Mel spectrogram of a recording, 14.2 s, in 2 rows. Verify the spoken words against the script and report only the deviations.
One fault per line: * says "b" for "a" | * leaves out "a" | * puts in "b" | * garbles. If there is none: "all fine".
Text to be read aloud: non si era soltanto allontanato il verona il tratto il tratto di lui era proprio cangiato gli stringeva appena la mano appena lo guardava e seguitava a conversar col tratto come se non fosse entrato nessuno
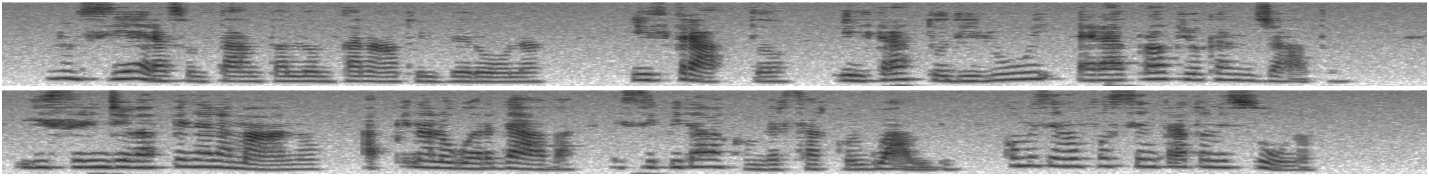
* says "gualdi" for "tratto"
